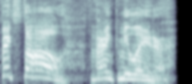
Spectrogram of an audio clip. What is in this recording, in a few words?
Crew Fix Breach, Male; Dialog; en; Warframe; Railjack Crew; Red Veil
